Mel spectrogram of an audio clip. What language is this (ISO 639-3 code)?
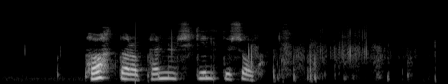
isl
